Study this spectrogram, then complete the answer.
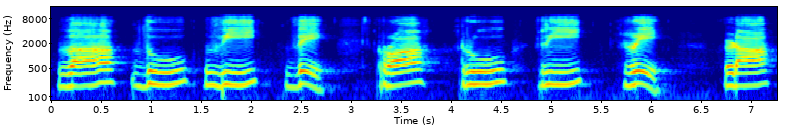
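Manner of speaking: put-on slow sing-song drill of syllables for children; teacher reading a syllable chart aloud. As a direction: read each syllable clearly, like a teacher.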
